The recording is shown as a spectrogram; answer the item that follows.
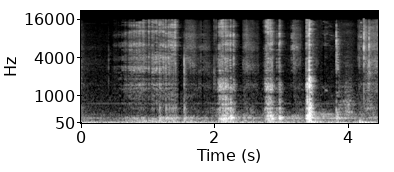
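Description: Scissors cutting through fabric: a run of blade snips and the rasp of the cloth being sheared, with one sharper snap about three and a half seconds in.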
